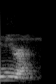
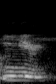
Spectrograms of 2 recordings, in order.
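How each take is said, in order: First: "mmiri" with the final i turned into an a; mispronounced Igbo. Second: "mmiri" with a final i sound; correct Igbo pronunciation. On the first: Learner asking an Igbo man for water, "mmiri" mispronounced as "mira". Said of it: "you just pronounced it as mira". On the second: Teacher giving the Igbo word for water, "mmiri" ending in i. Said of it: "the pronunciation for water in Igbo is". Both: Shown as a demonstration.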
